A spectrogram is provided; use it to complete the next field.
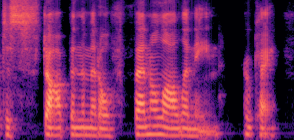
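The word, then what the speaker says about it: phenylalanine: Phenolanine. Okay. Even though that's spelled with a P, it says F right at the same spot.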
